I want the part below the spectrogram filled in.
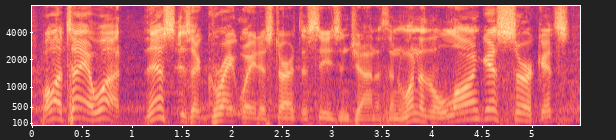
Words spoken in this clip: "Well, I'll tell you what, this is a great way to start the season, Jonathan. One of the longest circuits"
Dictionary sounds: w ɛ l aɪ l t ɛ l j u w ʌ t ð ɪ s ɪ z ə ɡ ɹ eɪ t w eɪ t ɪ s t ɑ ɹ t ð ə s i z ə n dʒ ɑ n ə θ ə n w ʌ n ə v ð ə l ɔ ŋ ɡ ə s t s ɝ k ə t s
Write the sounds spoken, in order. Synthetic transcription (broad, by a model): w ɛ l aɪ l t ɛ l j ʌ w ʌ t ð ɪ s ɪ z ə ɡ ɹ eɪ t w eɪ t ɪ s t ɑ ɹ t ð ə s i z ə n dʒ ɑ n ə θ ə n w ʌ n ə v ð ə l ɔ ŋ ɡ ə s t s ɝ k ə t s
